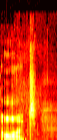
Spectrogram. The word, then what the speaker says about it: aunt: Some people, depending on their families, might say aunt. But it's understood that ant, the family member, is different from ant, the bug, and that you would spell them differently but pronounce them the same way.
